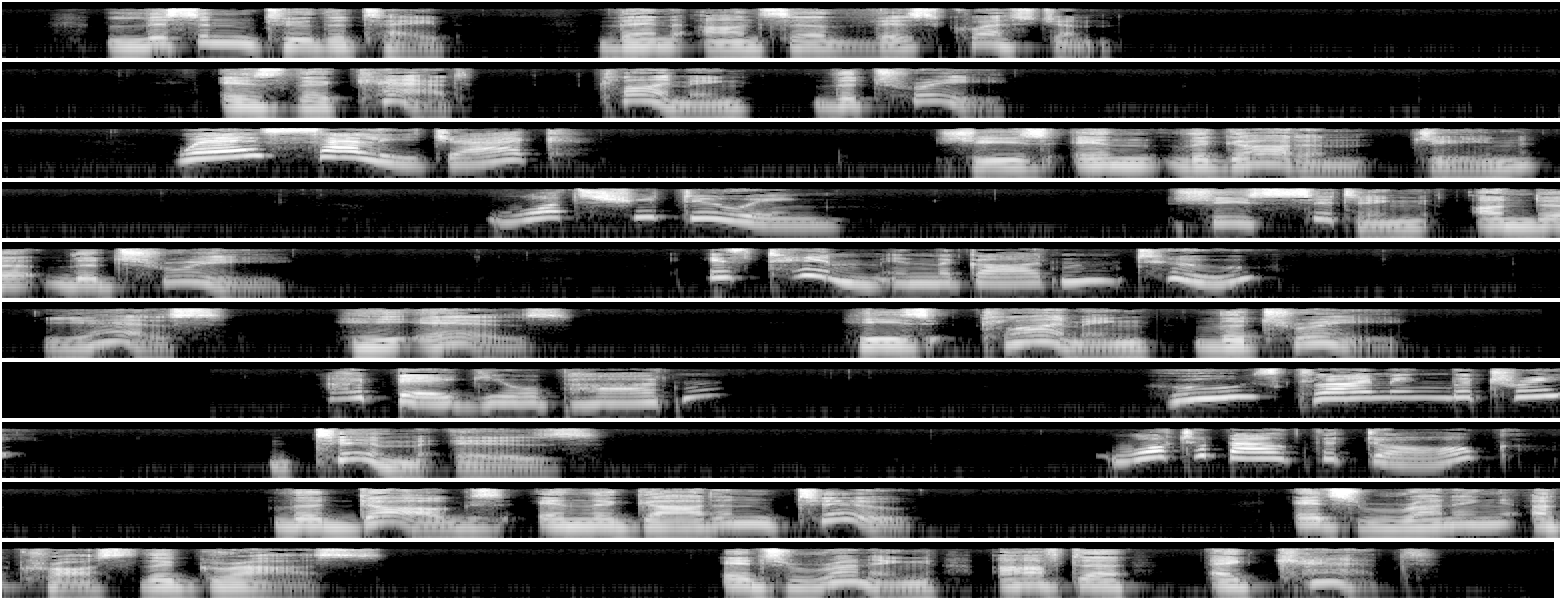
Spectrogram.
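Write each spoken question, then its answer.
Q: Is the cat climbing the tree?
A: No, it isn't. Tim is climbing the tree; the dog is running after the cat.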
